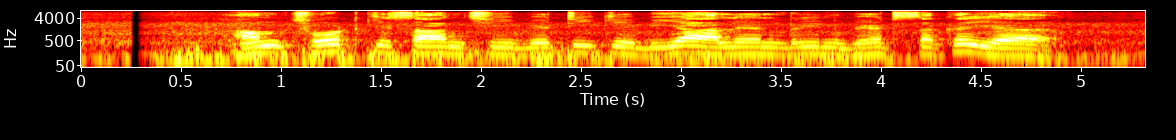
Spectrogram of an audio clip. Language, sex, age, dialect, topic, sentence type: Maithili, male, 25-30, Bajjika, banking, question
